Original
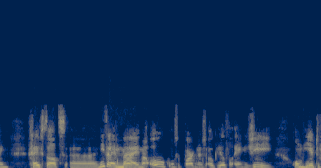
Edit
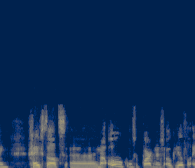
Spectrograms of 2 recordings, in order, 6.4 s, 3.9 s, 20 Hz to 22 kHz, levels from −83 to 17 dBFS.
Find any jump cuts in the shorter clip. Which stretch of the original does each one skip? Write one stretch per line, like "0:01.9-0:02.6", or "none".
0:01.9-0:02.8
